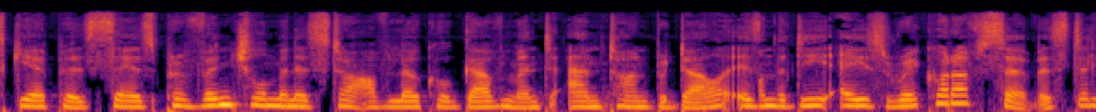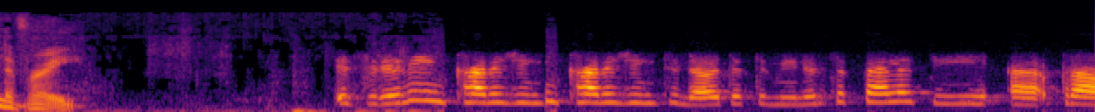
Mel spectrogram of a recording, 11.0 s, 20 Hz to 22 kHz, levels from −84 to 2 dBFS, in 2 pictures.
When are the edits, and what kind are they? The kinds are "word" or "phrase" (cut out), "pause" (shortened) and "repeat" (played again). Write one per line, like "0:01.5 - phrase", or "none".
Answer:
0:03.8 - phrase
0:07.1 - pause
0:08.2 - repeat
